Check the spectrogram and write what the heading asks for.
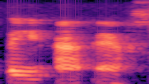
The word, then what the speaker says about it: tough: TOUGH itu dibacanya TAF, TAF.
